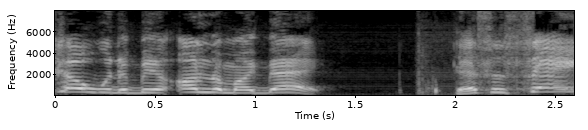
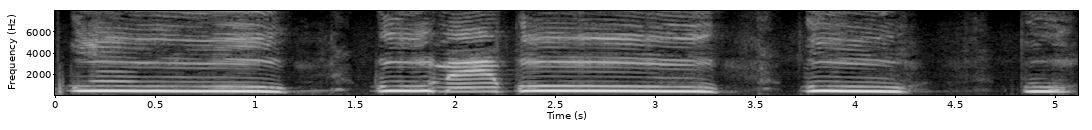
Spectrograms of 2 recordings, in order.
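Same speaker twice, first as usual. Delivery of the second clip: loud, high drawn-out howls; pretend fight yells; 4 semitones higher, 9 dB louder, much slower than usual. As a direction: wail each hit out in mock battle.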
